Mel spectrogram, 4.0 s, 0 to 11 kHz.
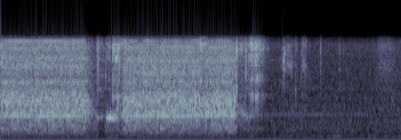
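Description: Electric motor spinning the magnet rotor of a homemade magnetic induction heater at about 3,500 RPM, running with a steady whine, then switched off about two and a half seconds in and dying away quickly.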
